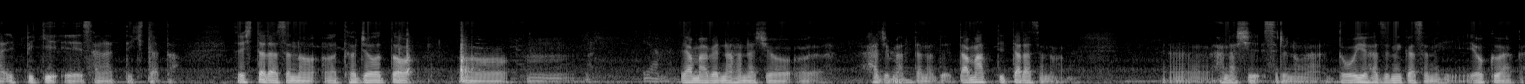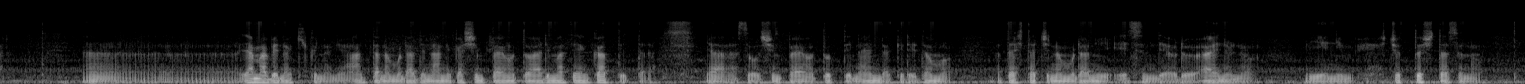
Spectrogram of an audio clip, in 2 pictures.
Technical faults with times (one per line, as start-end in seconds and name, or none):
0.00-30.50 resampler restarted on every block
